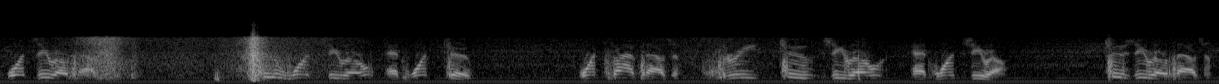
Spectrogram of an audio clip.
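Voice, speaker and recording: Crackly military radio pilot, clipped man's voice. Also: fairly high pitch. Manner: clipped digit-by-digit readouts. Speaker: astronaut pilot. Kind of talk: crackly military radio chatter, terse reports. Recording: narrow phone-like band, radio hum, static.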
